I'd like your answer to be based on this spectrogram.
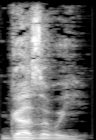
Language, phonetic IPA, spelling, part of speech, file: Russian, [ˈɡazəvɨj], газовый, adjective, Ru-газовый.ogg
- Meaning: 1. gas 2. gauze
